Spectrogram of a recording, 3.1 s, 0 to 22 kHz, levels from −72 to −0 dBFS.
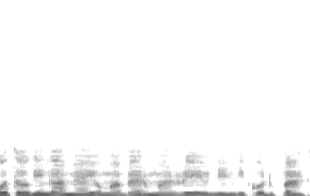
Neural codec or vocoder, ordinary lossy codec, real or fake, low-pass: none; MP3, 24 kbps; real; 5.4 kHz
